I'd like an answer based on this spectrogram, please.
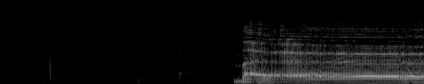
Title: Zimba Burps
